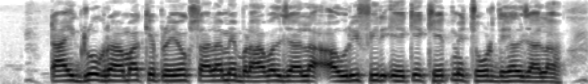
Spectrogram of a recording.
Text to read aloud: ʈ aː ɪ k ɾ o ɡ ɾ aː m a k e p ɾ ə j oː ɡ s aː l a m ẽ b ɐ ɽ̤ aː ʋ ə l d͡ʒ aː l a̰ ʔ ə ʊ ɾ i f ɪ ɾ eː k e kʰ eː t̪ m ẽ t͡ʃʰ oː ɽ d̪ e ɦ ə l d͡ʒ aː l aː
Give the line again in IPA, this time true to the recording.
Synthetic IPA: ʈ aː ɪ ɡ ɾ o ɡ ɾ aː m a k e p ɾ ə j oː ɡ s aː l a m ẽ b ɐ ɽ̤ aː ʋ ə l d͡ʒ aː l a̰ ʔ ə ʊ ɾ i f ɪ ɾ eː k e kʰ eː t̪ m ẽ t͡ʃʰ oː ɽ d̪ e ɦ ə l d͡ʒ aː l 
